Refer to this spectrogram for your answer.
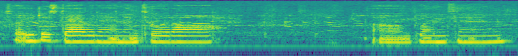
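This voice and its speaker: Amid audible room echo and music in the background, a woman speaks at a very slow pace. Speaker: beauty vlogger. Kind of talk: tutorial. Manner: casual, hesitant with fillers.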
